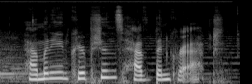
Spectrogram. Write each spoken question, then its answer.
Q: How many encryptions have been cracked?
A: Three out of the four Cryptos inscriptions have been cracked.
